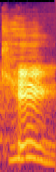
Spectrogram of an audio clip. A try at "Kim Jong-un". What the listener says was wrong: It's Kim. Wait, you were actually saying king?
